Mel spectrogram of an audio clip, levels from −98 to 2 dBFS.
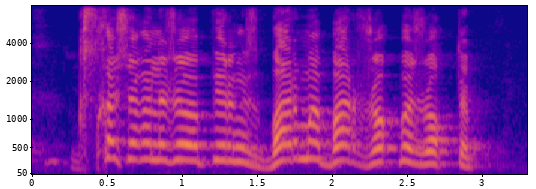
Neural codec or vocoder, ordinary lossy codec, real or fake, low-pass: none; none; real; none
